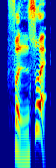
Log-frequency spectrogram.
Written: 粉碎

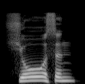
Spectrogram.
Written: xue2 sheng5

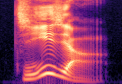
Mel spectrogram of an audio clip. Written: 吉祥

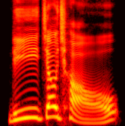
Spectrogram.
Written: 立交桥

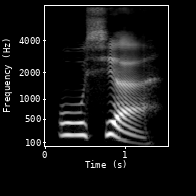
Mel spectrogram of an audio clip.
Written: 诬陷

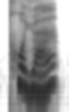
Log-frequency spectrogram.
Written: 椭圆

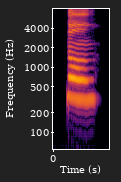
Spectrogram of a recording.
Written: long4

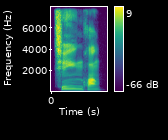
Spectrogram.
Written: qing2 kuang4

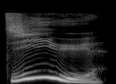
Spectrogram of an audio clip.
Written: 机遇

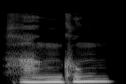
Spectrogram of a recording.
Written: 航空

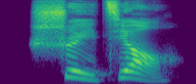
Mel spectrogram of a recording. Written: shui4 jiao4

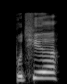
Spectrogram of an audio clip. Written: 补贴

